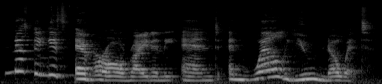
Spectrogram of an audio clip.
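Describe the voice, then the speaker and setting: A woman's voice: on the high side, sing-song, unhurried, a bit bright, echoey room, pitched above the performer's own voice. A woman doing a gloomy, doom-laden earthworm. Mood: scornful. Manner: wailing, pessimistic. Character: gloomy blind male earthworm, doom-saying complainer.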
